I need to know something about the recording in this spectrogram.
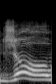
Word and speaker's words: Joel: What are 3 words that rhymes with your name? 3 Hole. words. Hole. Uh-huh. Hole. Coal. Roll. Awesome. Awesome. Very good, Joel. Those are 3 words that rhyme with the name Joel, which is your name.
